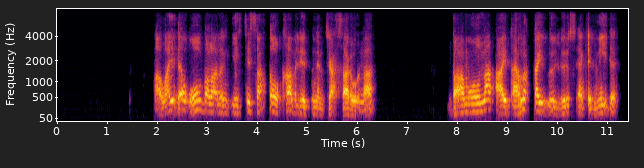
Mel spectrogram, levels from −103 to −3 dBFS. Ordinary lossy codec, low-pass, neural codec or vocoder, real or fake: none; 7.2 kHz; codec, 24 kHz, 1.5 kbps, HILCodec; fake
